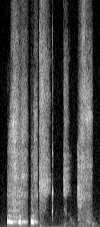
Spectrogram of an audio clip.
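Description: A person laughing over a video call: three quick voiced 'ha' pulses, then a few breathy, hissing bursts of laughter.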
